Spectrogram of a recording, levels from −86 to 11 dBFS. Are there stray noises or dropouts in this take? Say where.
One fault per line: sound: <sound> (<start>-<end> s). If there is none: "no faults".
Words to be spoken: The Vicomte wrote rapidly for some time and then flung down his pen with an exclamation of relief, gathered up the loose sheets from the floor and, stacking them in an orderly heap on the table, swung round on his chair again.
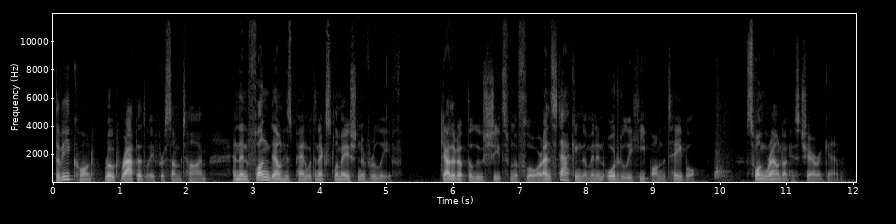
sound: whoosh (9.9-10.2 s)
